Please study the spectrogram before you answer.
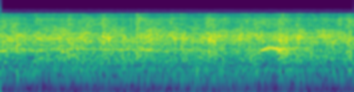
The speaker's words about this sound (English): Oh, is that how you clap for some?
